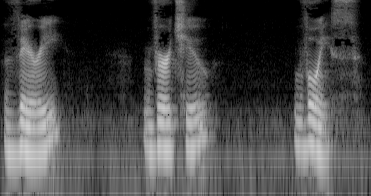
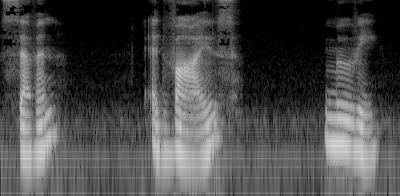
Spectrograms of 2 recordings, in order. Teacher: make first the letter V we form the the sound by placing our top front two teeth against our lower lip and then using our voice to blow out over our lip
